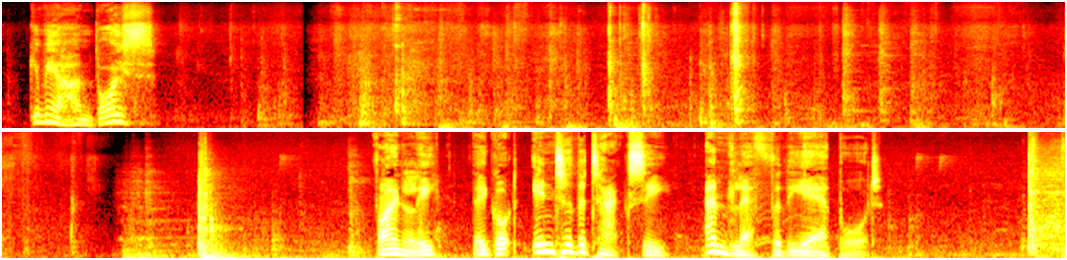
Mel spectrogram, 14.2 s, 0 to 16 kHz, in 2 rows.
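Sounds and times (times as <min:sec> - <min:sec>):
speech: 0:00.2 - 0:01.1, 0:09.6 - 0:13.0
back door shut firmly with heavy thud: 0:07.9 - 0:09.5.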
